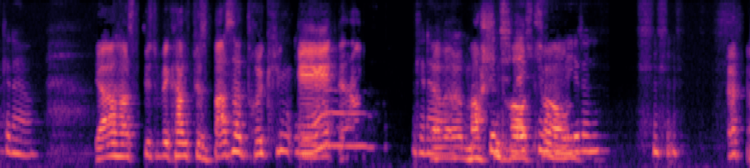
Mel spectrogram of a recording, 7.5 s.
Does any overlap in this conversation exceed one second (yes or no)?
yes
